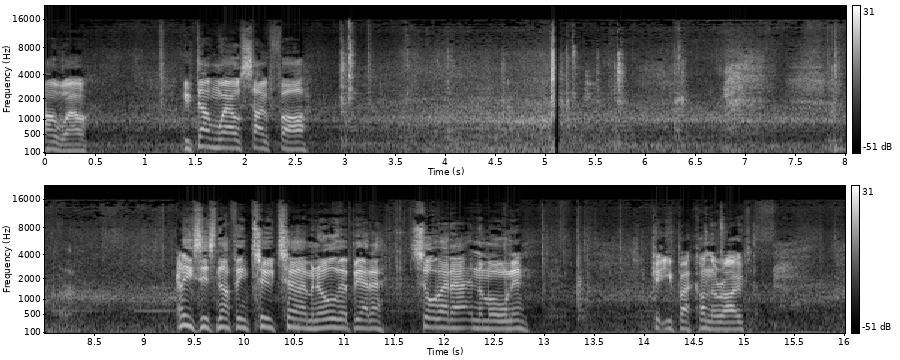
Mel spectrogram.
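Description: A man talks close by, in short bursts.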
